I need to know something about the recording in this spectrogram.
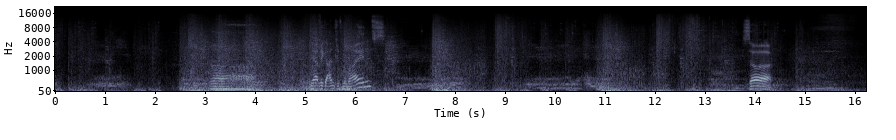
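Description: Swords clang and heavy blows thud in a fierce fight.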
